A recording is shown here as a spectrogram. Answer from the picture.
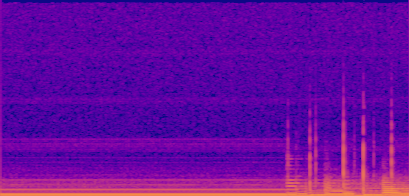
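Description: Eurorack modular synthesizer playing a generative patch: a deep, steady bass drone under held tones, then, about three seconds in, a quick run of short pitched notes with sharp attacks.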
